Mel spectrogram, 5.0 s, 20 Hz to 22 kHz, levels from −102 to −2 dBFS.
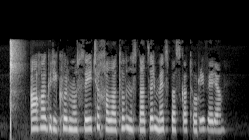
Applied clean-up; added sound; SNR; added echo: neural mask model RNNoise.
